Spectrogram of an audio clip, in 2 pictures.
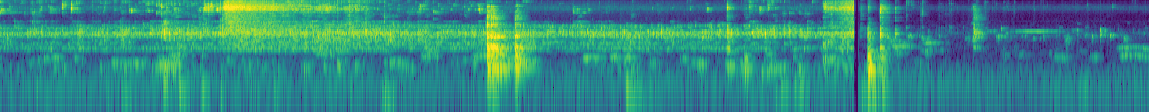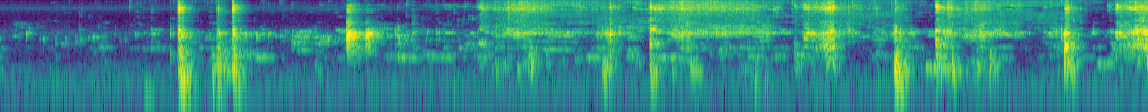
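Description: Chicken frying in masala in a steel kadai, sizzling steadily, loudest about three seconds in. A metal ladle scrapes and clinks against the pan as it is stirred. The sizzle drops away for a while in the middle and comes back in the last third with more stirring.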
